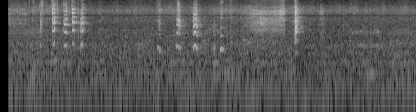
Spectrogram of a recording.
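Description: Ferrets playing in a laundry pile, giving short high chirping calls in two quick clusters, followed by a rustle of cloth and one sharp click.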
